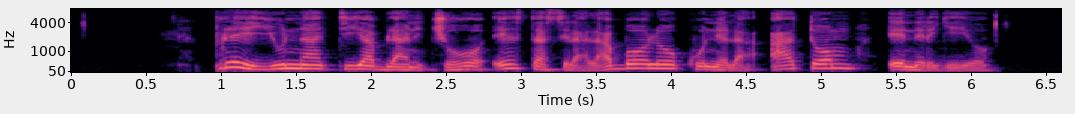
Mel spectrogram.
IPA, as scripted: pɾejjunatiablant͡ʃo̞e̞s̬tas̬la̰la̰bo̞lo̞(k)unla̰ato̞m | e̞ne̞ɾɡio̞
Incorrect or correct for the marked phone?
correct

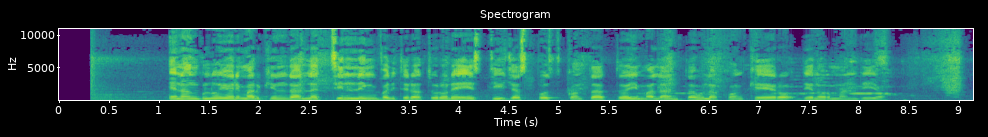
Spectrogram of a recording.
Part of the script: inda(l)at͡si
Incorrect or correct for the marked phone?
correct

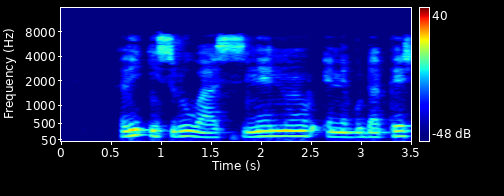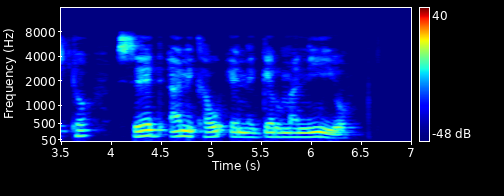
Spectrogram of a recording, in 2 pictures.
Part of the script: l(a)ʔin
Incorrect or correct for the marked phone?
incorrect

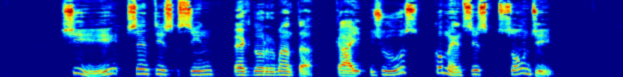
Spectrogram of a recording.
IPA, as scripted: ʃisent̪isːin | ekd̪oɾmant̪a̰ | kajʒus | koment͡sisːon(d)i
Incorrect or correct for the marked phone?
incorrect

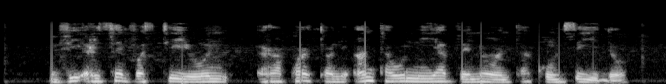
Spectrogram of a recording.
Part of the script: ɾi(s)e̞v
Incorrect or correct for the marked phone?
incorrect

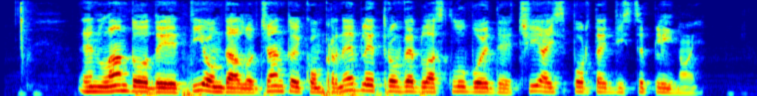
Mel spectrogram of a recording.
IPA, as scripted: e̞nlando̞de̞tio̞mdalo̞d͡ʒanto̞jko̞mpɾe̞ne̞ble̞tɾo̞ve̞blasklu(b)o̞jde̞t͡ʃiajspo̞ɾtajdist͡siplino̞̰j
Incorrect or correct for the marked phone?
correct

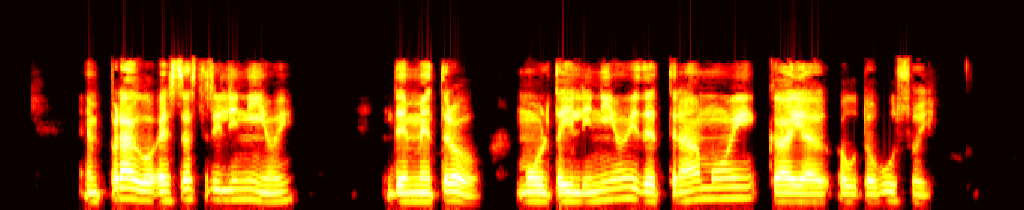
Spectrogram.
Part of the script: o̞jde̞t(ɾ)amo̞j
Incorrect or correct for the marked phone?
correct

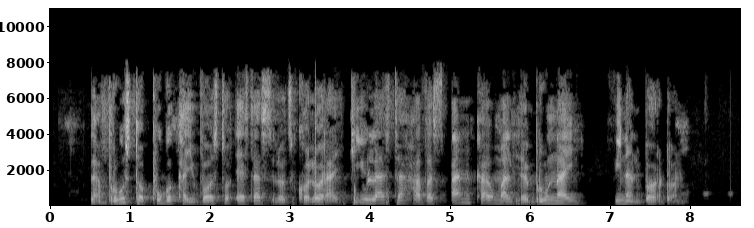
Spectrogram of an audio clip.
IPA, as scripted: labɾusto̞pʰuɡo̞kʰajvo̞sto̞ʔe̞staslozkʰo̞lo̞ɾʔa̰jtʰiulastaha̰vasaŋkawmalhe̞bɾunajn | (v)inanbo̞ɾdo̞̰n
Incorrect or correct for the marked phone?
incorrect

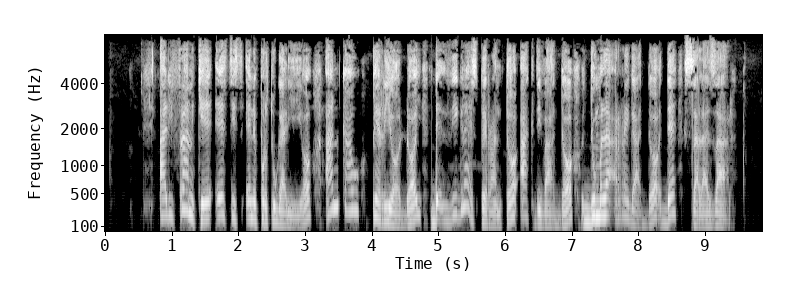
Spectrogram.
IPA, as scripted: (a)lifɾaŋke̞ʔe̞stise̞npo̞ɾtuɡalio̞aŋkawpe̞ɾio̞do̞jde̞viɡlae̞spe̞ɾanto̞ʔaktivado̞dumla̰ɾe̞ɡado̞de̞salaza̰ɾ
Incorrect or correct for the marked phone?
correct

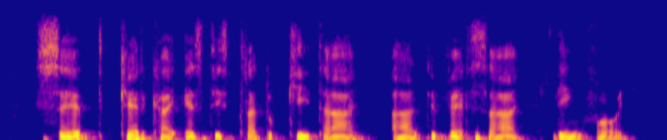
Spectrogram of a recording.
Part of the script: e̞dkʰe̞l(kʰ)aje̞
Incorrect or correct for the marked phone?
correct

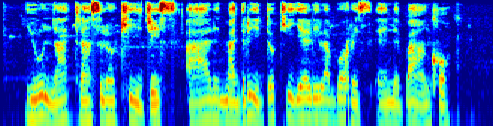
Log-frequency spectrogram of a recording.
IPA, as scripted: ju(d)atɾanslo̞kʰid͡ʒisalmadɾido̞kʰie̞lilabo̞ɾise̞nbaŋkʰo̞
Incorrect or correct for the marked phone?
incorrect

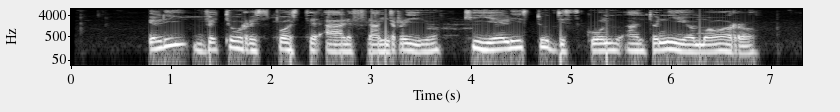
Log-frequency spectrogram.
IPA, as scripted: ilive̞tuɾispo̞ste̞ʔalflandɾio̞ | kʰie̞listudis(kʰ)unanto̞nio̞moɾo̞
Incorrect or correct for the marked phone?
incorrect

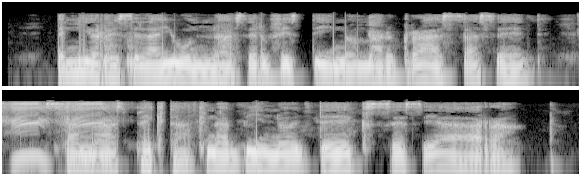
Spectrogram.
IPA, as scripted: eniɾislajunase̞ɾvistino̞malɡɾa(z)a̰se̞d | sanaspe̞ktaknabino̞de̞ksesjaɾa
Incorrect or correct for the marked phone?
incorrect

